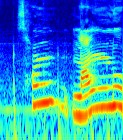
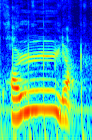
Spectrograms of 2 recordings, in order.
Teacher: 니은이 리을을 만나서 리을로 교체되는 현상을 유음화라고 얘기를 합니다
